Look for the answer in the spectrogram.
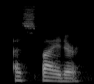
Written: a spider

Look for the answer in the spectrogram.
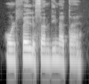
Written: on le fait

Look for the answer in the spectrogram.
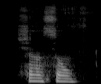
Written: chanson

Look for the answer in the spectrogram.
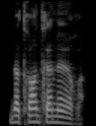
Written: notre entraîneur

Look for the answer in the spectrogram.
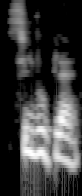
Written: sil vous plait

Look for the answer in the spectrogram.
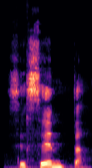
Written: sesenta

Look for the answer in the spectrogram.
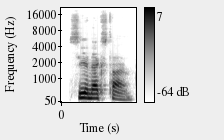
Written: see you next time

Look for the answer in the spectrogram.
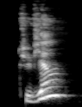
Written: Tu viens

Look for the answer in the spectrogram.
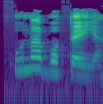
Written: una botella

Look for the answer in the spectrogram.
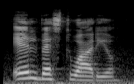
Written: el vestuario

